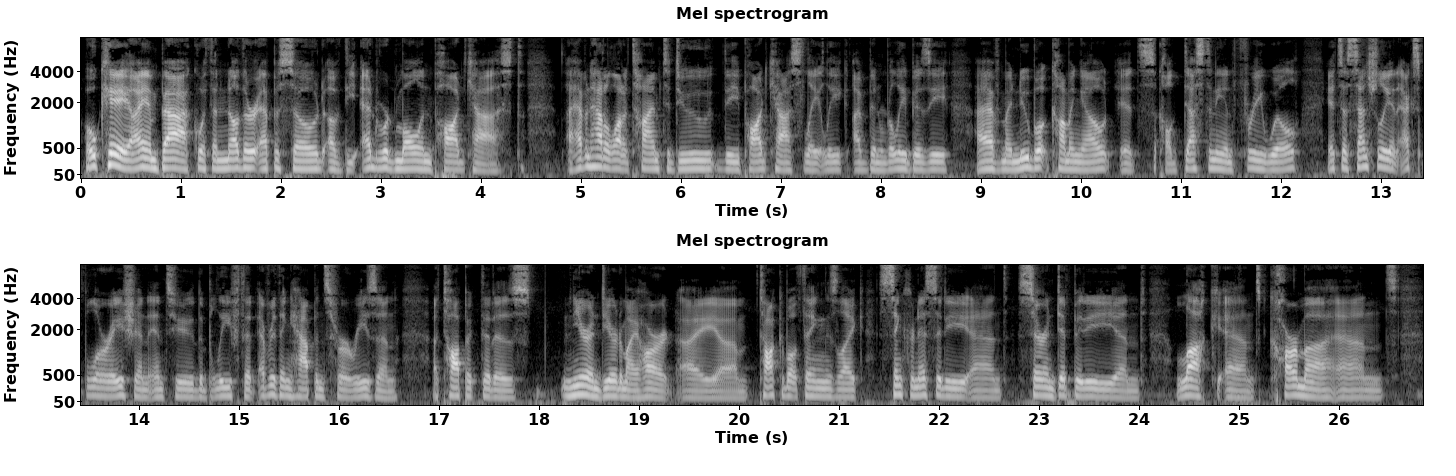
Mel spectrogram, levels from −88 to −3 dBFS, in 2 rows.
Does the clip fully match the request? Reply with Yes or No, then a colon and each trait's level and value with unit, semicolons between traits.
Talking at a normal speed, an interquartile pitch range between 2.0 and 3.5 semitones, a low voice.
Yes: average, 175 wpm; average, 3.1 semitones; low, 125 Hz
